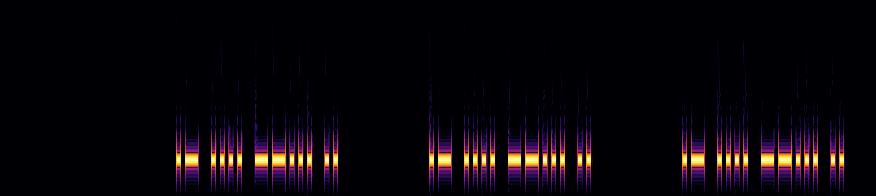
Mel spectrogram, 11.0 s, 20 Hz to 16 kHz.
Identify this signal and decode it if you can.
Morse code, heard as a keyed tone, about 22 wpm, 700 Hz. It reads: AH7I AH7I AH7I
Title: USA Call Signs - 4 Characters - Repeated 3x - 22wpm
